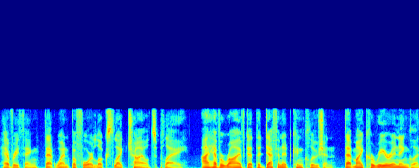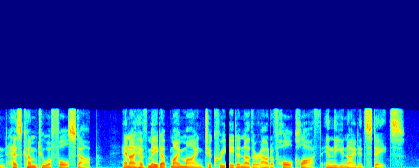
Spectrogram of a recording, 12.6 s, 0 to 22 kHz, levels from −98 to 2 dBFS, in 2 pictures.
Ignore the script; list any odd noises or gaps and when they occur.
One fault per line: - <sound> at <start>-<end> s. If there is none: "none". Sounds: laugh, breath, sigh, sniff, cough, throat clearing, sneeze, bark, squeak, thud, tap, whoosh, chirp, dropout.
- dropout at 9.7-9.7 s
